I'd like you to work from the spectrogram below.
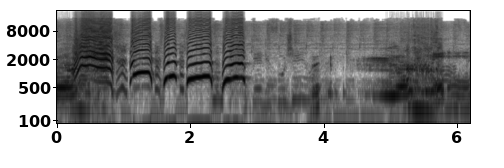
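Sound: lion roaring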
